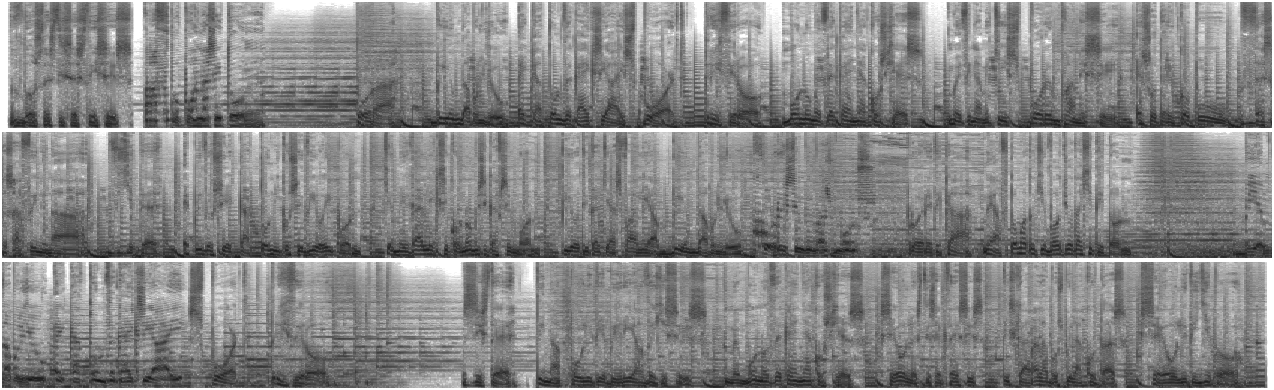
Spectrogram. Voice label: greek, Greek voice overs, Male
